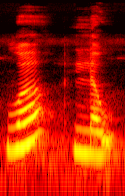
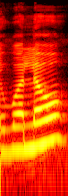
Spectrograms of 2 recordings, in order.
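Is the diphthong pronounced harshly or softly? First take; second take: softly; harshly. First: The diphthong is pronounced softly and gently. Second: The diphthong is pronounced harshly, not softened. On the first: The speaker calls it right. "इसे नरम पढ़िए" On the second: The speaker calls it wrong. "वलौ मत बोलिए"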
